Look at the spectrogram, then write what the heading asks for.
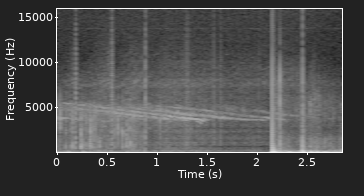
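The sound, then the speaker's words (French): A thin whistling streak of fireworks lasts about two seconds, then two loud booms go off in quick succession, followed by a crackling rumble. “J'avais personne à qui partager cette peur, parce que avec mes amis du Liban, quand on entend des feux d'artifice, quand on entend des choses un peu assez fortes, on se comprend toutes.”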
